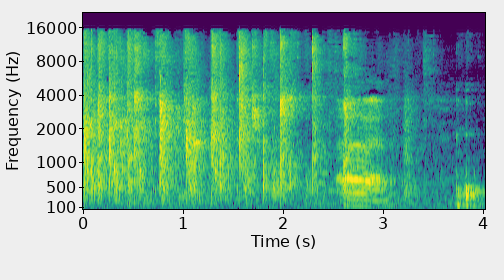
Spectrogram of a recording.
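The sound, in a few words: audience applause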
